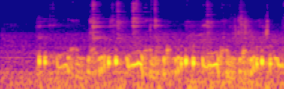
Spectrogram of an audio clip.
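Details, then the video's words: A pigeon sings low, throaty, wavering coos, rolling on almost without pause for three seconds, with a faint rustle behind. "pigeon singing"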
